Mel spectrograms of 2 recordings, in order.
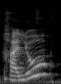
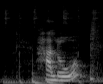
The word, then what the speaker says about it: hallo: In the end, they get something like "halo", "luft", "lampe" and "muelleimer". This is a good try, but also wrong. We only need to soften the "L" itself. And we should get the following words: hallo, Lampe.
